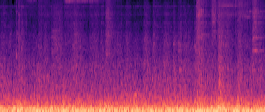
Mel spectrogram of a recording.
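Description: Goods train running, heard from on top of an open wagon loaded with concrete sleepers: a loud, steady low rumble with a few faint knocks near the end.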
